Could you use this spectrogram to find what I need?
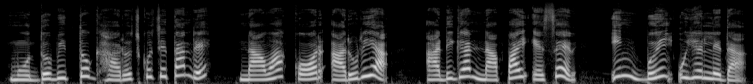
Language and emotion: Santali, surprised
